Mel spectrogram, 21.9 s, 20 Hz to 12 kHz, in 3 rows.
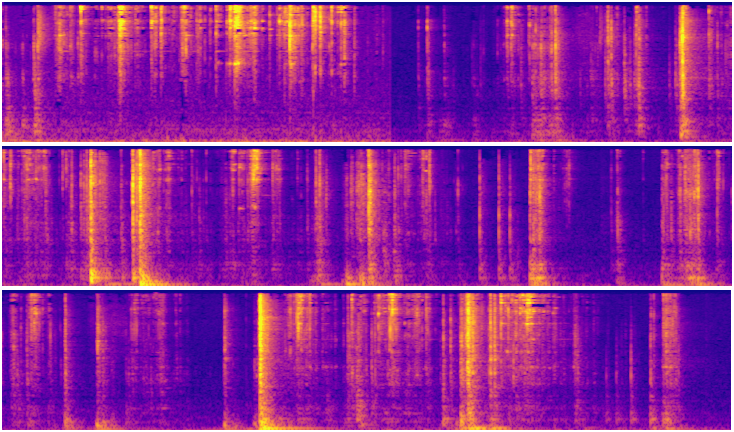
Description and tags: Lock and key sounds.
Recorded with Zoom H2. Edited with Audacity.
